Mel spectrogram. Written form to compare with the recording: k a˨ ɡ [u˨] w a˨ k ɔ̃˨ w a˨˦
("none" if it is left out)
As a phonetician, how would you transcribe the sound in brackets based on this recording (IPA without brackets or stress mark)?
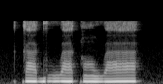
u˨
